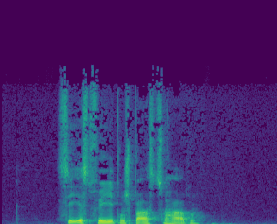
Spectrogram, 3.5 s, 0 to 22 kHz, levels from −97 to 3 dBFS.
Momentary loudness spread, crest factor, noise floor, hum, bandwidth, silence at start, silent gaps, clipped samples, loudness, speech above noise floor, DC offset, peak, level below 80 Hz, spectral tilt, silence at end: 16 LU; 18 dB; -66 dBFS; none; 14.5 kHz; 0.75 s; none; under 0.1%; -18 LUFS; 49 dB; under 0.1%; -2 dBFS; -48 dBFS; -6.5 dB/octave; 0.8 s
